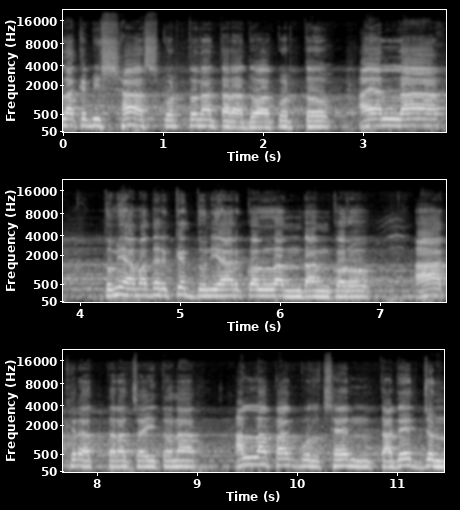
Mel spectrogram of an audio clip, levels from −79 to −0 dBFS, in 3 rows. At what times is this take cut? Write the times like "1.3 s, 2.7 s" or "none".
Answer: 2.8 s, 9.2 s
